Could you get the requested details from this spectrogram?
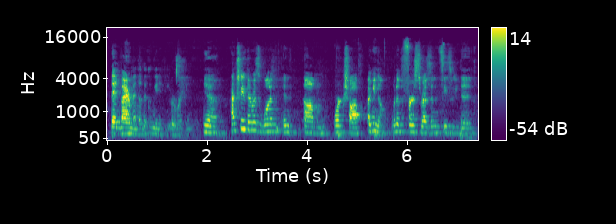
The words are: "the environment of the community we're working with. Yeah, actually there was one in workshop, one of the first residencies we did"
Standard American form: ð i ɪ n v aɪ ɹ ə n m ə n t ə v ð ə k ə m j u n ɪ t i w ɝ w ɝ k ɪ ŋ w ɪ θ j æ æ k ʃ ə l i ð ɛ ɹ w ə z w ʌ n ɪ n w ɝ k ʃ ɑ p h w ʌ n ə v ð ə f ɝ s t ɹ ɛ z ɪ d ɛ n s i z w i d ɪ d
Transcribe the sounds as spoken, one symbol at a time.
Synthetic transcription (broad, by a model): ð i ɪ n v aɪ ɹ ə n m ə n t ə v ð ə k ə m j u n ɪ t i w ɝ w ɝ k ɪ ŋ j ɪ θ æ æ k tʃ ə l i ð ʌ ɹ w ə z w ʌ n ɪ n w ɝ k ʃ ɑ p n w ʌ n ə v ð ə f ɝ s t ɹ ɛ z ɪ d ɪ n s i z w i d ɪ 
